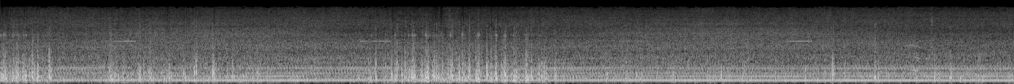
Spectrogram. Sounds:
motorboat

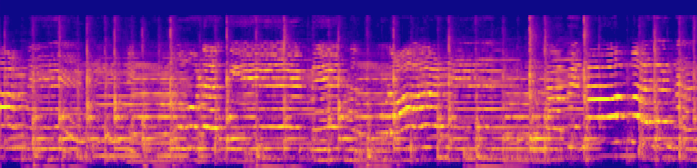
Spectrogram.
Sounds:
child singing

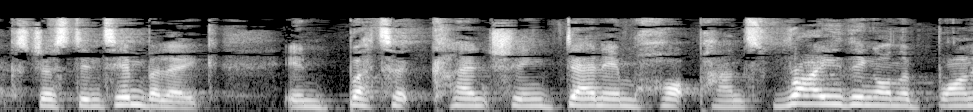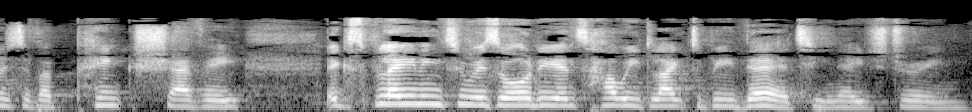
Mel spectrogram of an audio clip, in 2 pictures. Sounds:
speech

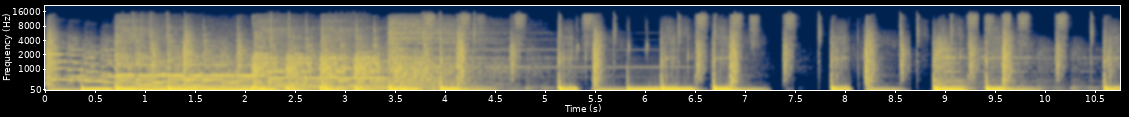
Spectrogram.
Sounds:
music

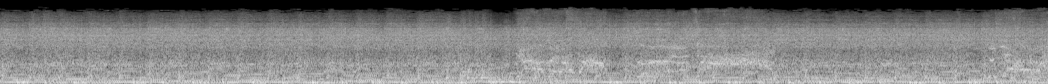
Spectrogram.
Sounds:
music

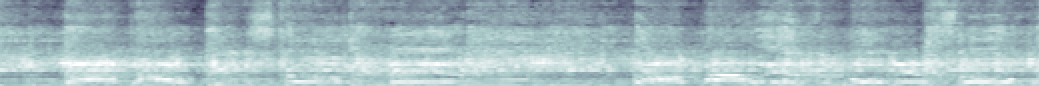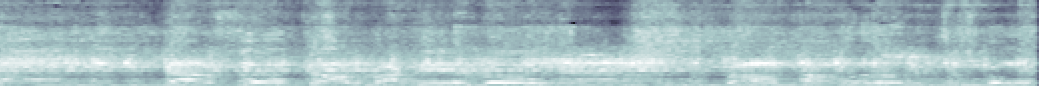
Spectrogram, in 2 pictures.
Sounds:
music

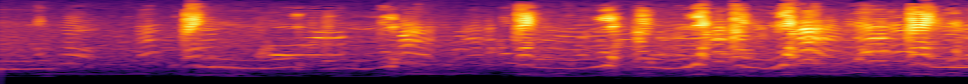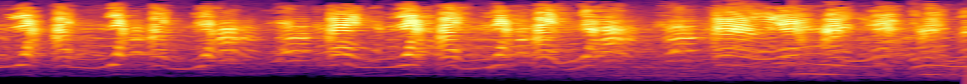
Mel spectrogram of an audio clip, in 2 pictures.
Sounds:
bird squawking

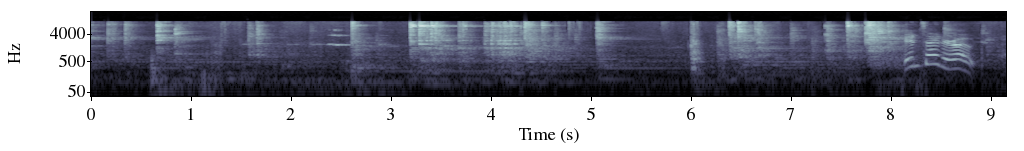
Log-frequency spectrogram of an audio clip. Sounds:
speech

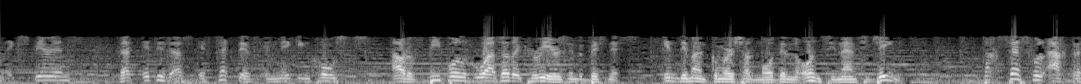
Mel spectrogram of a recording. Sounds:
speech
music

